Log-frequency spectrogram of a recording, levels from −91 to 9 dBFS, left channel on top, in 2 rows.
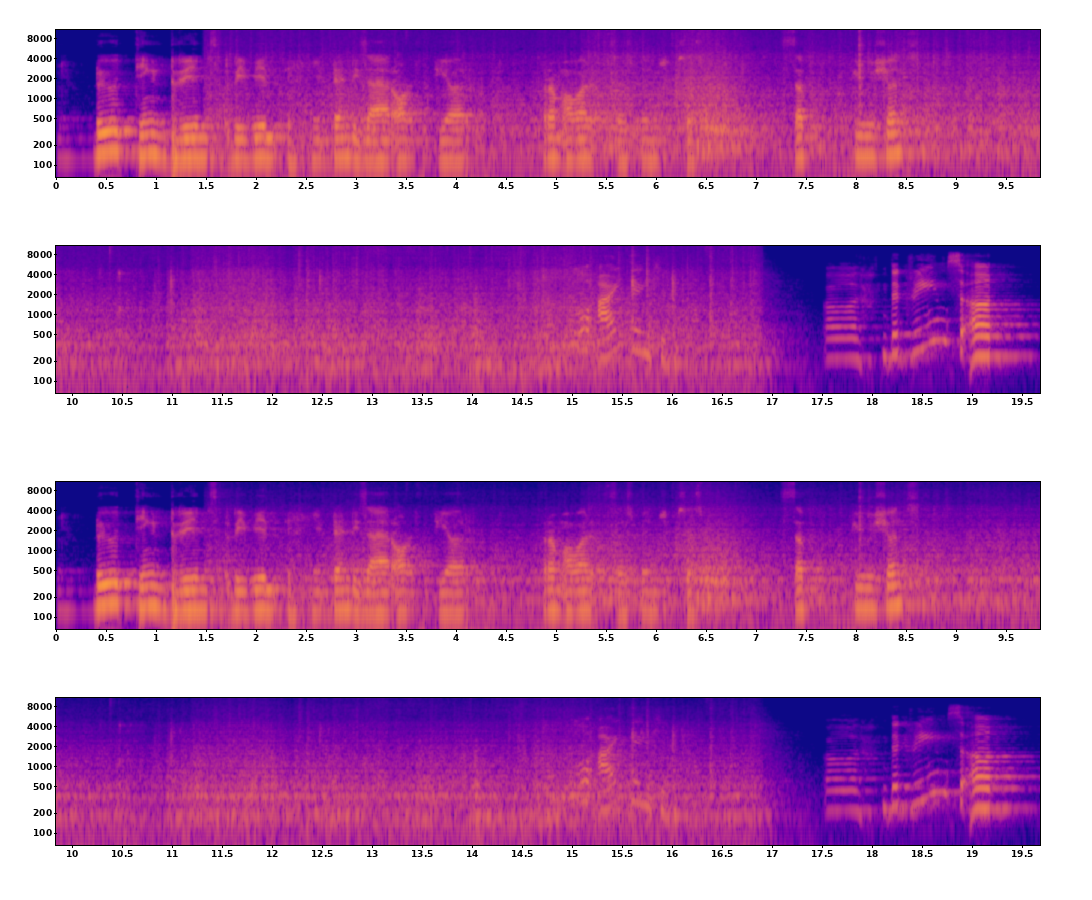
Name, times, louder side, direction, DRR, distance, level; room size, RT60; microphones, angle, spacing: voice 1, 0.4-4.2 4.9-6.5 7.4-7.6 8.0-8.6, left 1 dB, 10° left, 6 dB, 1.0 m, -28 dB
sound 1, 1.5-16.9, left 2 dB, 70° left, 2.0 m, -37 dB
voice 2, 14.6-16.2 17.5-19.2, left 4 dB, 40° left, 9 dB, 1.0 m, -32 dB
22.0 x 18.0 x 8.3 m, 1.3 s
head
